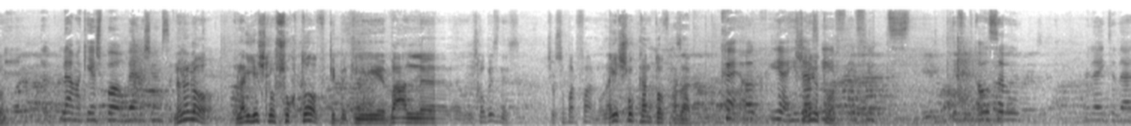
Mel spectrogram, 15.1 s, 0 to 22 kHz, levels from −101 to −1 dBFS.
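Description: The audio drops abruptly in level twice, with the sound and its background noise falling together rather than fading. The first drop, about 12 dB, runs from 5.81 s to 8.13 s before the level returns. The second, about 9 dB, starts at 13.38 s and lasts to the end. These are sudden gain jumps, likely caused by a digital gain setting being switched instantly between samples instead of ramped.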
